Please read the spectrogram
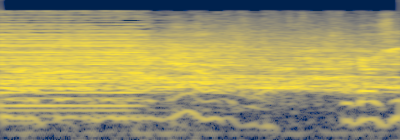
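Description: A game-show electronic sound effect: a steady chord of tones that stops about a second in as the ball settles into a prize slot. After it, studio audience cheering and shouting.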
